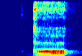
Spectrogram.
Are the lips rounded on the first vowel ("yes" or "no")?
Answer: yes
